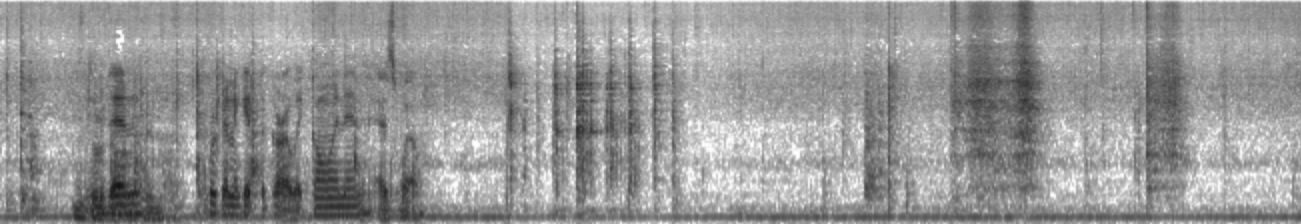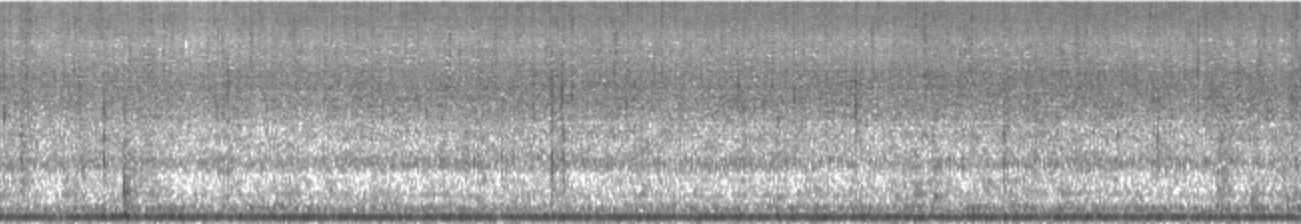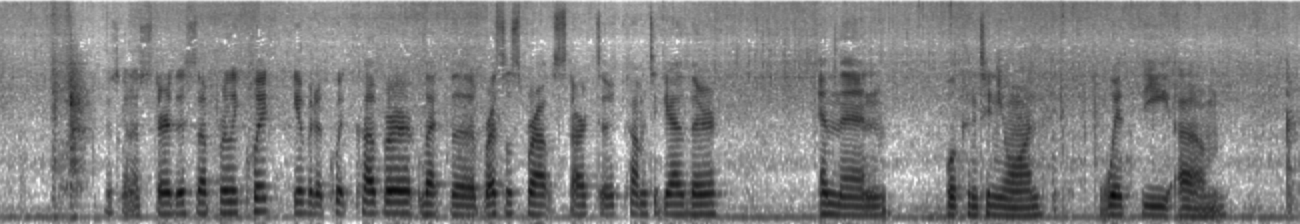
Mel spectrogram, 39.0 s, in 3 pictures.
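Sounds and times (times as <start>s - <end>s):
food sizzling in a skillet: 0.0s - 39.0s
spatula scraping: 9.5s - 10.5s, 11.4s - 11.9s.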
